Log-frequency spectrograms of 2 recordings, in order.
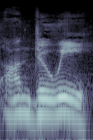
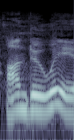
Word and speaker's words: andouille: And one of my favorite sausages in the whole world comes from Louisiana, and that is the andouille, or andouille, as you would like to say. Andouille is the way they pronounce it.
